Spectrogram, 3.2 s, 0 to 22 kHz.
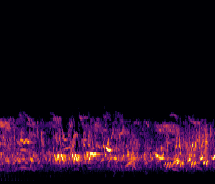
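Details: Collective song of a Redwing flock in Oka Nature Reserve, Russia, April 2019, at Lipovaya Gora: many birds chattering together in a continuous high, squeaky twittering mass with brief louder swells.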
